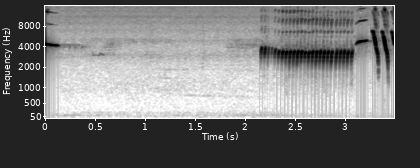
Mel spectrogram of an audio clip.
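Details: After near silence, a Belgian canary from a training recording bursts into a fast buzzy roll of repeated notes, followed by a few loud falling whistles.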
